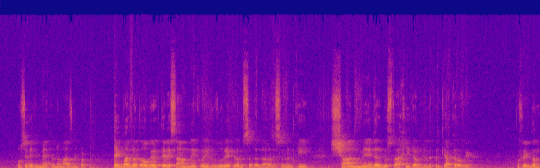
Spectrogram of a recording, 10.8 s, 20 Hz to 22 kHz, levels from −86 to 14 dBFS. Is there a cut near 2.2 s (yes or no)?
yes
